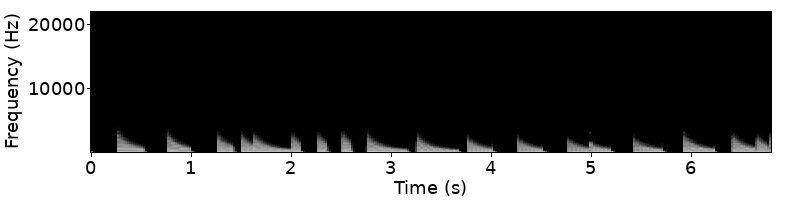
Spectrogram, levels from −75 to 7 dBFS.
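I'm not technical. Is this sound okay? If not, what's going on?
No. A short run of repeated frames was stored twice, so at 4.98 s the same sixth of a second plays again, causing a brief stutter.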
